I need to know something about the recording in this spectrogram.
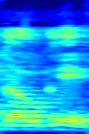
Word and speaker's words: gauge: Ya, tulisannya gauge tapi bacanya gauge.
